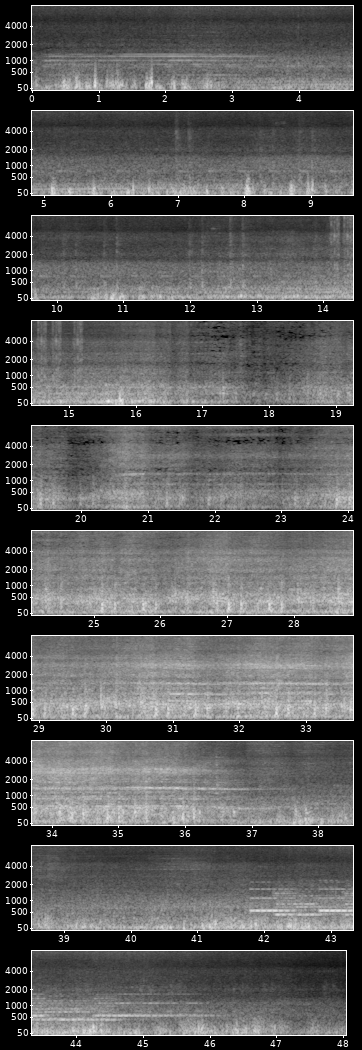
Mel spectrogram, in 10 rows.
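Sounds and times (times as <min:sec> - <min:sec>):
high whine: 0:00.0 - 0:06.4, 0:41.7 - 0:46.6
train wheels clattering over rails: 0:11.8 - 0:16.2, 0:23.1 - 0:39.4.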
